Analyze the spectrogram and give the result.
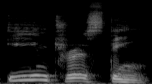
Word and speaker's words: interesting: Но и слово это тоже интересное, потому что вы видите, написано interesting, но получается, что мы первую букву и не читаем, а сливаем t с r, получается interesting. То есть здесь идет потеря звука, он почему-то существует в написании, но в произношении его не говорят.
